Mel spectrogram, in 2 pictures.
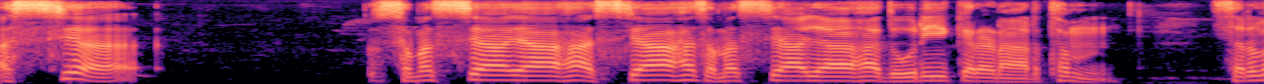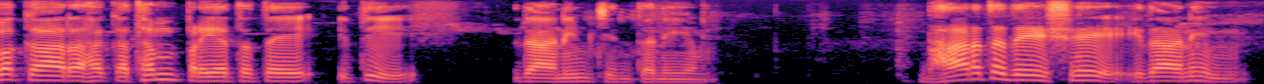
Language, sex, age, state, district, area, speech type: Sanskrit, male, 30-45, Karnataka, Chikkamagaluru, rural, spontaneous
